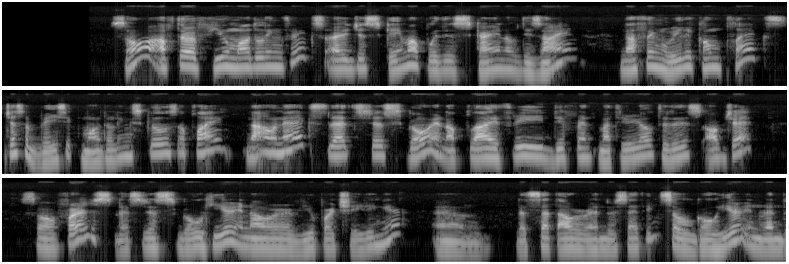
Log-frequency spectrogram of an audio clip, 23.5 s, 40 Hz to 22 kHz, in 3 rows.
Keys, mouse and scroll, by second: 0.3 click, 1.7-7.5 middle drag, 7.5-8.0 scroll up 1, 8.0-11.0 shift+middle drag, 12.4-15.4 middle drag, 15.5-17.9 middle drag, 19.1 click, 22.3 click.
